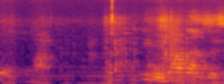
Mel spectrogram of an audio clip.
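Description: A man's voice calling out in prayer with no clear words, loudest in the second half, over a low steady hum.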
